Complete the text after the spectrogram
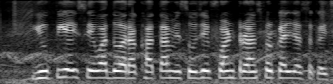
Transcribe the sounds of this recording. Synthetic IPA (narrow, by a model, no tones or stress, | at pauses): juːpiaːiseːʋad̪ʊaːɾakʰaːt̪amẽsoːd͡ʒefʰə̃ɳɖ̚ʈɾãːnspʰəɾkɐld͡ʒasəkət͡ʃʰ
